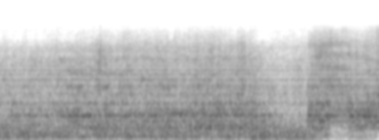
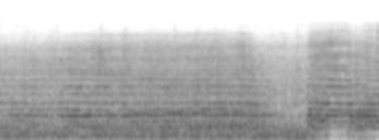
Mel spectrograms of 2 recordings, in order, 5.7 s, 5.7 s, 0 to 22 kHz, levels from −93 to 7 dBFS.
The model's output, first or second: first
